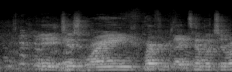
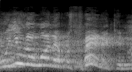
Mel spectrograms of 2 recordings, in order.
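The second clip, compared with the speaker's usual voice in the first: high, loud mock comeback; loud retort; 10 dB louder than usual. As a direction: fire back at a high shout. Doctor snaps back in argument.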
